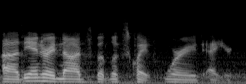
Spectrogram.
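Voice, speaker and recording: A man improvising descriptive narration as game master of a tabletop game, in a halting way. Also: mid-range voice. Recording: dull audio with faint noise.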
